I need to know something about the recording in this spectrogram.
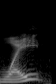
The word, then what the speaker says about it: Wight: I was right about all of these things, but Wight is spelled W-I-G-H-T, not how you would normally spell white.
